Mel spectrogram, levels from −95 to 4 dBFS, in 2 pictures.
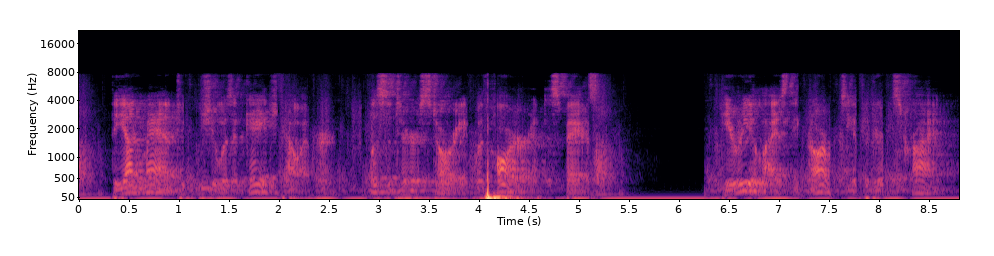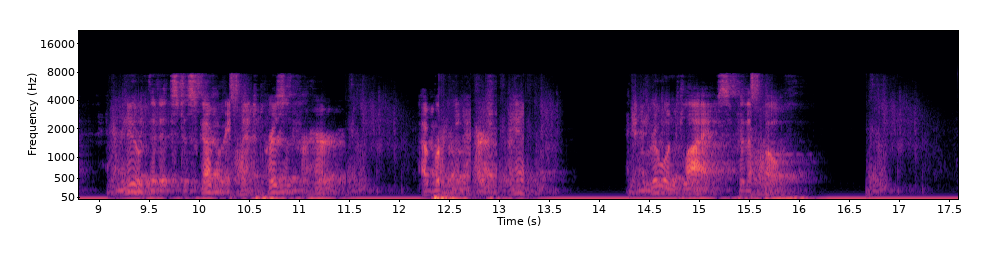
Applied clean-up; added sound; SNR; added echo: neural separator model SepFormer DNS4.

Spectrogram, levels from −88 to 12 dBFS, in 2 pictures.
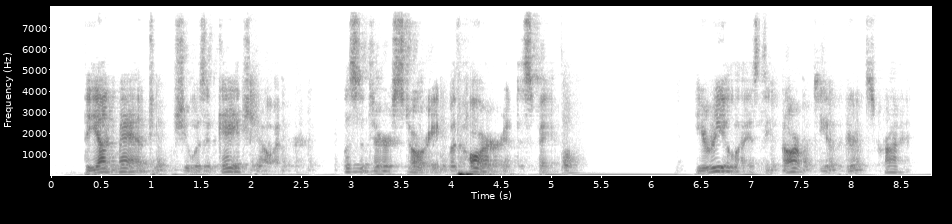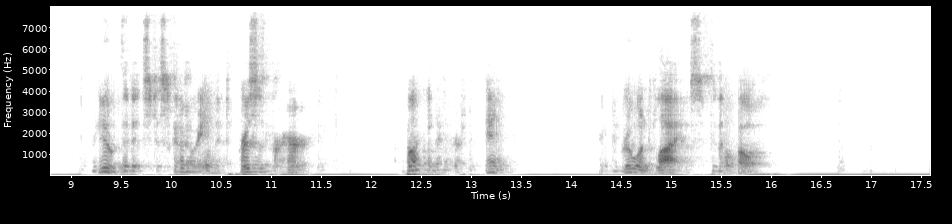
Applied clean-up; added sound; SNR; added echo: neural mask model DeepFilterNet 3.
